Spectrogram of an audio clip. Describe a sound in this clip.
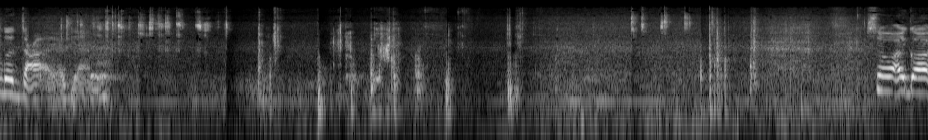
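Small plastic toys click and tap on a hard surface.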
